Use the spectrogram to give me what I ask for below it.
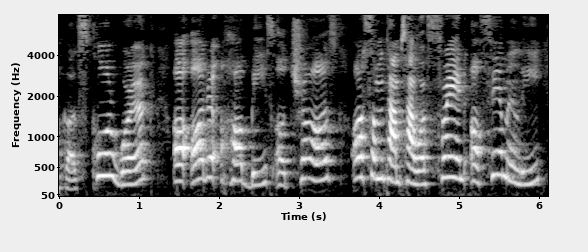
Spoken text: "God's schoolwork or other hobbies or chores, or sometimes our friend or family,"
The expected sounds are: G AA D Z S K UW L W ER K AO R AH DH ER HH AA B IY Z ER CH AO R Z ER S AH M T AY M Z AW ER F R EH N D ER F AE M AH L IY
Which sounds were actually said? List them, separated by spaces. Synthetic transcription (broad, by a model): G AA S K UW L W ER K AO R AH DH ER HH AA B IY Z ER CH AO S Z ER S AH M T AY M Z AW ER F R EH N D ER F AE M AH L IY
